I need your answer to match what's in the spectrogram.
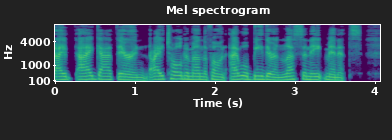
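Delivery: ordinary delivery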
